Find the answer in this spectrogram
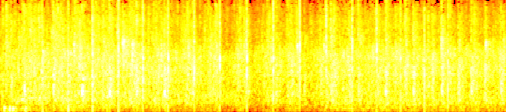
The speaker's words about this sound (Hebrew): אנחנו מאוד שמחים לראות את כולם, כל מי שהגיע. קודם כל, מחיאות כפיים לכם.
